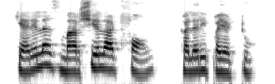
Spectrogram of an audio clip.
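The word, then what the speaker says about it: Kalaripayattu: Kerala's martial art form कलरीपयट्टू, okay, कलरीपयट्टू इज the pronunciation, and the practice of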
